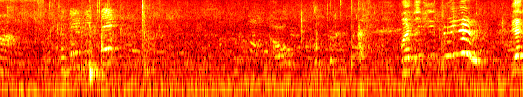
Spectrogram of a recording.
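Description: A young child talks and shouts.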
